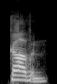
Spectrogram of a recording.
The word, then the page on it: carven: Indian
